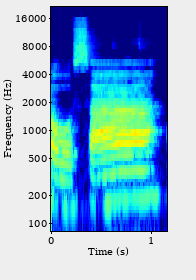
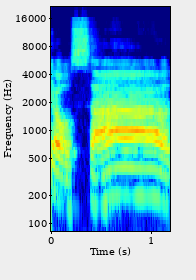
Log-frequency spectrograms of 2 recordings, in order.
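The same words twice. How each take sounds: First: "sa" drawn out slowly as its own syllable; slow syllable demo. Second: Said in the usual way. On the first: Shown as a demonstration. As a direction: stretch "sa" to show the split. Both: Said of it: "vamos fazer a separaçãozinha".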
